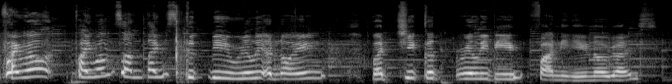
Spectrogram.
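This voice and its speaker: Young woman streaming a game, higher voice, takes her time, rambles playfully, game music behind. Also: expressive, unhurried, poor audio. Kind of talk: casual gameplay commentary.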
